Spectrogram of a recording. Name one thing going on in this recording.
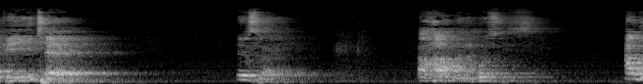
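A man preaches with animation through a microphone and loudspeakers, in a reverberant space, pausing between phrases.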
